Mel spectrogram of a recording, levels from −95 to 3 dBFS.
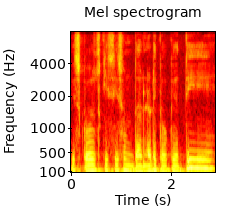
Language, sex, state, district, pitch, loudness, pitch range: Hindi, male, Madhya Pradesh, Bhopal, 120 Hz, -16 LUFS, 115-135 Hz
